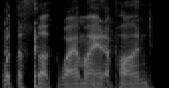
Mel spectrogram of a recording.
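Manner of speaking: put-on confused horse voice. Retelling a movie scene, voicing the horse: voicing a confused horse. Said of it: "the horse just looks confused".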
